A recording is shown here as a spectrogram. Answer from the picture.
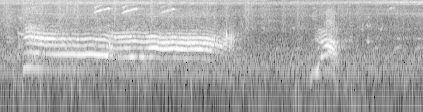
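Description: A long drawn-out call with a clear pitch, lasting about two seconds and stepping down slightly in pitch about a second in. A short falling call follows about three seconds in, with faint high bird chirps behind.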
